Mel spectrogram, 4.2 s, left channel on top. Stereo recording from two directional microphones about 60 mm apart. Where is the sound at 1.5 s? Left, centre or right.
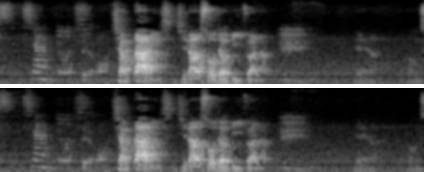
Centre.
